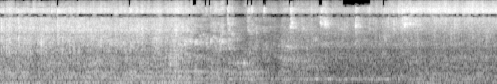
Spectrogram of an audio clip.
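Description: Water pours steadily from a rainfall-style waterfall shower head in a hotel bathroom, a continuous broadband hiss and splash that stays close and even throughout, with no talking.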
